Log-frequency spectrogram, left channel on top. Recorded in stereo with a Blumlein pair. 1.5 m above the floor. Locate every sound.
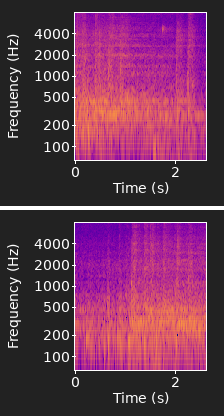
1.4 s a child speaking: 65° left, 8.5 m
